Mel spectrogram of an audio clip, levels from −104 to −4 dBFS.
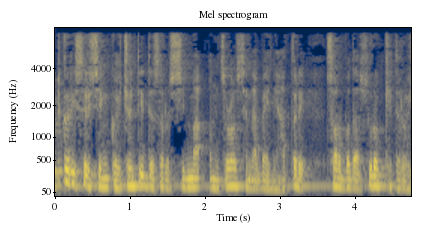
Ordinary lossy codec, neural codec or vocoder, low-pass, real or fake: MP3, 64 kbps; none; 7.2 kHz; real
